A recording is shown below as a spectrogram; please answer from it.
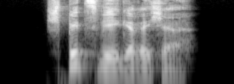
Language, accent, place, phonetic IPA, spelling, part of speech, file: German, Germany, Berlin, [ˈʃpɪt͡sˌveːɡəˌʁɪçə], Spitzwegeriche, noun, De-Spitzwegeriche.ogg
- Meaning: nominative/accusative/genitive plural of Spitzwegerich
